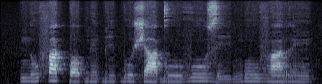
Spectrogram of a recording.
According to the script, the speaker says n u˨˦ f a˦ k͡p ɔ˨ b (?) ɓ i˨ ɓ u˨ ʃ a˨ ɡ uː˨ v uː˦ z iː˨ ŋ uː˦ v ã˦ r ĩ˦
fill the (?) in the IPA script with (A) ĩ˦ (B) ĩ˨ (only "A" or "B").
B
